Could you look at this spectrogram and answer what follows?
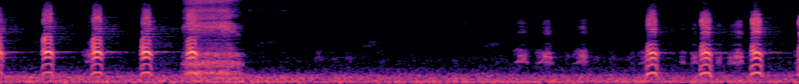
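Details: A greylag goose (male) gives short nasal honks about twice a second, then a rough hissing burst; fainter goose calls, Egyptian geese in the background that he ignores, follow before the honking resumes.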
